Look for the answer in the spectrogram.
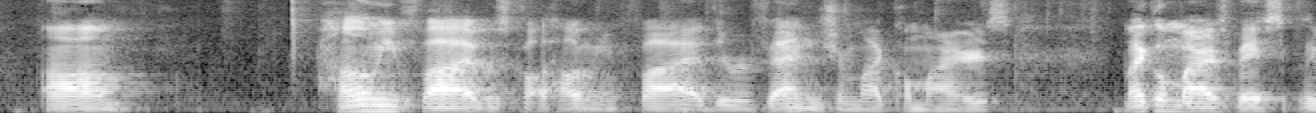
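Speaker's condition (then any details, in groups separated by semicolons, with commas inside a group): No condition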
